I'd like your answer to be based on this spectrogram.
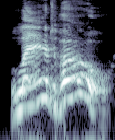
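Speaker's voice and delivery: high, loud excited shout; excited call. A narrator's reading. Girl spotting the shore, loud and excited. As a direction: call out to everyone. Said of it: "Samantha called out excitedly".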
